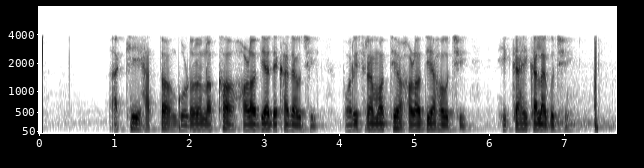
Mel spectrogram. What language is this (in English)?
Odia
